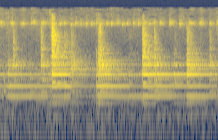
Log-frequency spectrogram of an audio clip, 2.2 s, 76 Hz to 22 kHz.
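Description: The gaval-dash, a resonant boulder at Gobustan known as the "tambourine stone," is struck four times in even succession. Each hit rings out with clear, bell-like tones around 500 Hz and 1 kHz that sustain and overlap into the next strike.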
